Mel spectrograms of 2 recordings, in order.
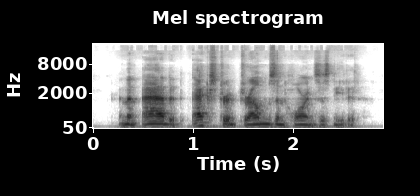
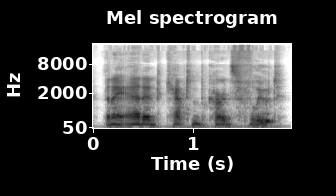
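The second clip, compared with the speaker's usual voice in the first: ordinary talk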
